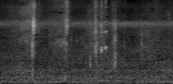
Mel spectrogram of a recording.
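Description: A few light clicks and knocks over a steady background hiss, the loudest about half a second in: a rusty iron pitching horseshoe being handled and pulled off a magnet-fishing magnet.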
